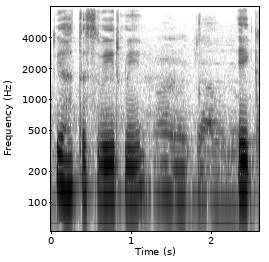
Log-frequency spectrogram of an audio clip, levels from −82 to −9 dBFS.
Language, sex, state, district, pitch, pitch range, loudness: Hindi, male, Bihar, Patna, 115 Hz, 110-125 Hz, -19 LUFS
